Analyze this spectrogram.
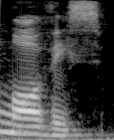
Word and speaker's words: móveis: Aí em seguida você tem móveis. E você tem móveis. Olha o que aconteceu. Nesse caso, a sílaba tônica não é a última, porque aí existe um ditongo, mas sim a penúltima.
